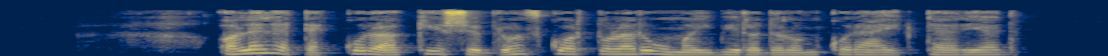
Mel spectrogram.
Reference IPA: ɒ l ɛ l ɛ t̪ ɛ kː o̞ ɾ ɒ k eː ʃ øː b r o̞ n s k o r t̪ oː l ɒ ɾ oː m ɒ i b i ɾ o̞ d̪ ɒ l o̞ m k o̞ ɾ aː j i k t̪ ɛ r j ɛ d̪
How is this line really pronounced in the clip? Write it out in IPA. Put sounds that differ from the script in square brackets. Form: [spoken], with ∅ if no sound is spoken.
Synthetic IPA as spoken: ɒ l ɛ l ɛ t̪ ɛ kː o̞ ɾ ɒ k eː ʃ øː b r o̞ n s k o r t̪ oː l ɒ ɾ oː m ɒ i b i ɾ o̞ d̪ ɒ l o̞ m k o̞ ɾ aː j i k t̪ ɛ r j ɛ d̪

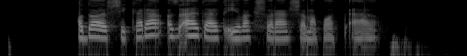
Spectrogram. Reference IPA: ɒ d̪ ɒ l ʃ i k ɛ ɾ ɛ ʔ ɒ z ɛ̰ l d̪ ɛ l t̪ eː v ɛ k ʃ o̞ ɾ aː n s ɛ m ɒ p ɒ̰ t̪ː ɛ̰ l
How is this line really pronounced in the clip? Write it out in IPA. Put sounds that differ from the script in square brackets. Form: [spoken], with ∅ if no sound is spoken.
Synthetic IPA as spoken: ɒ d̪ ɒ l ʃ i k ɛ ɾ ɛ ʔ ɒ z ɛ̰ l [t̪] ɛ l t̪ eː v ɛ k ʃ o̞ ɾ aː n [ʃ] ɛ m ɒ p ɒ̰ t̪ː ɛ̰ l

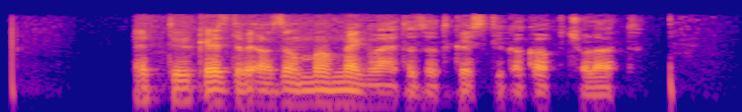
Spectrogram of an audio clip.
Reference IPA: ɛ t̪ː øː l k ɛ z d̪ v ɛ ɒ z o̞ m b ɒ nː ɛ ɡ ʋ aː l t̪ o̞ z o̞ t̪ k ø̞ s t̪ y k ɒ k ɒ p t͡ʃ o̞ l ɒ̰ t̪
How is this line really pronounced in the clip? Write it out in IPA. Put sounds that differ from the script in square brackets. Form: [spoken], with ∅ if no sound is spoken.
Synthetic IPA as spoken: ɛ t̪ː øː l k ɛ z d̪ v ɛ ɒ z o̞ m b ɒ [mː] ɛ ɡ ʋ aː l t̪ o̞ z o̞ t̪ k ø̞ s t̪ y k ɒ k ɒ p t͡ʃ o̞ l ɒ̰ t̪

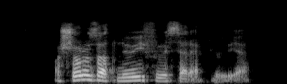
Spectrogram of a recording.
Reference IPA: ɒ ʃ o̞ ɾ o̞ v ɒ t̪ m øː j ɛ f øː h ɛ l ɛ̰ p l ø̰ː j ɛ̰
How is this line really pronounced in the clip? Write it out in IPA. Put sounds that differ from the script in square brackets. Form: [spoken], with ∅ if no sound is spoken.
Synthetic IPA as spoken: ɒ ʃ o̞ ɾ o̞ [z] ɒ t̪ [n] øː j [i] f øː [s] ɛ [ɾ] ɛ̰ p l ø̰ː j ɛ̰

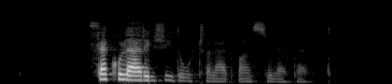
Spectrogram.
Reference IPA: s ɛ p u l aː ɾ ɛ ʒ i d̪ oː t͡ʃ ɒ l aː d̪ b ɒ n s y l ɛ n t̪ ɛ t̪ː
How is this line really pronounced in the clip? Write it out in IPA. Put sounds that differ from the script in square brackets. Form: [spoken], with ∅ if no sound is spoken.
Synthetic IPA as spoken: s ɛ [k] u l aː ɾ [i] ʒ i d̪ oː t͡ʃ ɒ l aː d̪ b ɒ n s y l ɛ [∅] t̪ ɛ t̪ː

